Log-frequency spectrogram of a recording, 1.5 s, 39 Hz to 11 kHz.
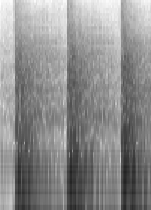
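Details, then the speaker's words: MK3 Toyota Supra door, latched and closed, thumped three times, each followed by a loose buzzy internal rattle; worn foam on the lock bar found contributing to the door internal rattle. "hopefully you can hear that the door is closed it's latched it sounds terrible so I'm gonna play around in here see if I can find exactly where that rattle is coming from"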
